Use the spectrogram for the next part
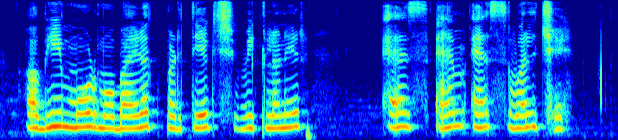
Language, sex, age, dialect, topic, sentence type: Magahi, female, 18-24, Northeastern/Surjapuri, banking, statement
